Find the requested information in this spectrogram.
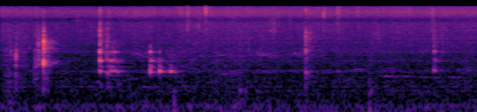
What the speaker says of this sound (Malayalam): ഇത് നമുക്ക് വെളിച്ചെണ്ണയ്ക്കകത്തിട്ട് നന്നായിട്ട് മൂപ്പിച്ചെടുക്കണം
